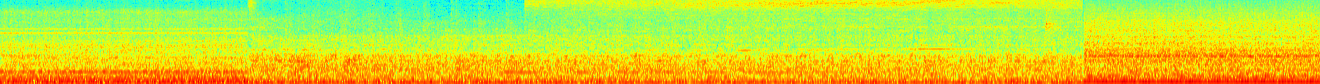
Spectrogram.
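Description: A train rumbles and hums steadily.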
